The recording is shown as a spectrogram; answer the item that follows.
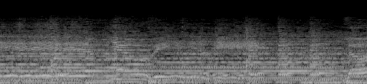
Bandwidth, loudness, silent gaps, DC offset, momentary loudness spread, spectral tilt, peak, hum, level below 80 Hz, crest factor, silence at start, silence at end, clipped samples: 10.5 kHz; -22 LUFS; none; under 0.1%; 4 LU; -5.5 dB/octave; -8 dBFS; none; -38 dBFS; 14 dB; 0 s; 0 s; under 0.1%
